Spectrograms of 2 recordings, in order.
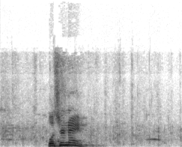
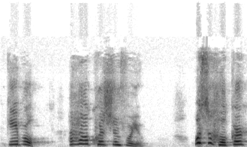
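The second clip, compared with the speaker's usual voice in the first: put-on kid's voice; 8 semitones higher than usual. Son voiced, much higher.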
